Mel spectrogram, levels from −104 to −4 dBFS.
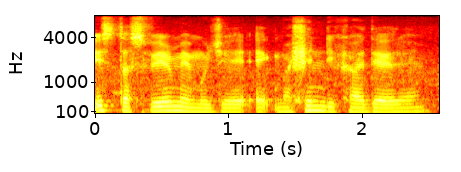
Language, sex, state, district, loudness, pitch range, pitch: Hindi, male, Manipur, Imphal West, -16 LUFS, 110-130 Hz, 120 Hz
